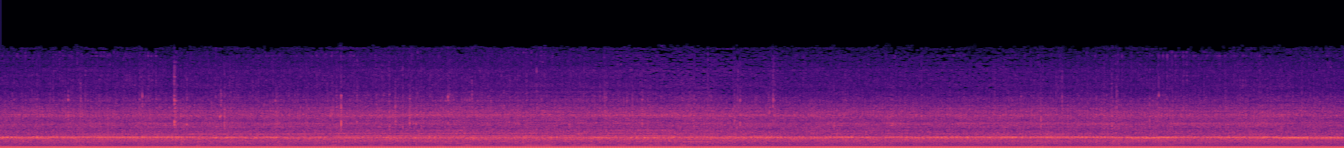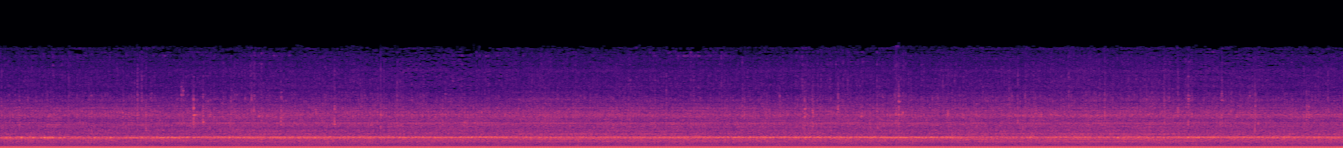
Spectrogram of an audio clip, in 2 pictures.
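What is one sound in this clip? A harrow's metal tines rattle and scrape through soil.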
